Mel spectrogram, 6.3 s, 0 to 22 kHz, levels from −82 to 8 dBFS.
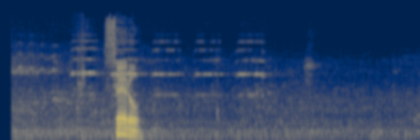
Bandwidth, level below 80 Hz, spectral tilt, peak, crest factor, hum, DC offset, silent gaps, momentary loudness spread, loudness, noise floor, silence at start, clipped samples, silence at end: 15.5 kHz; -54 dBFS; -5 dB/octave; -2 dBFS; 24 dB; none; under 0.1%; none; 27 LU; -20 LUFS; -50 dBFS; 0.2 s; under 0.1%; 2.35 s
